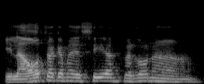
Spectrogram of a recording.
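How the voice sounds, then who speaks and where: Dominican priest teaching over a dull line. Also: male voice, on the high side, a little fast. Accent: Dominican Spanish. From Dominican Republic. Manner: asks the audience rhetorical questions, hesitates with fillers. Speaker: priest giving a talk. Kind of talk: teaching talk to couples.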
